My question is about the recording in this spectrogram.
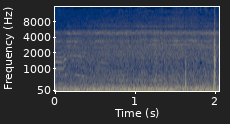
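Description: Wind buffeting the microphone in a steady low rumble, ending in a single sharp crack of a cricket bat hitting the ball.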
